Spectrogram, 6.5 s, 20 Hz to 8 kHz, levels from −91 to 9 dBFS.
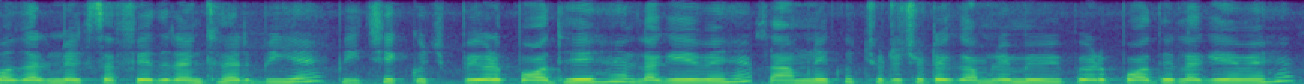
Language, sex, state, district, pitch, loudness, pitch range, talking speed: Hindi, female, Chhattisgarh, Sukma, 245 Hz, -15 LUFS, 240-260 Hz, 210 wpm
